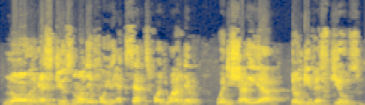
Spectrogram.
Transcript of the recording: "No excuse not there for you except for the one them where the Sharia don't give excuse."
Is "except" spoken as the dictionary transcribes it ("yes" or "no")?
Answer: yes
